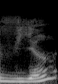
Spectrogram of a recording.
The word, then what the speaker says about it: vient: Then il vient, exactly the same sound because final T here is not pronounced.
